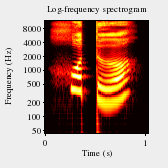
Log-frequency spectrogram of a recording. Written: huo4 de2

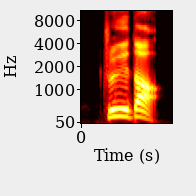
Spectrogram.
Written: 追悼

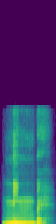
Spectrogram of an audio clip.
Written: ming2 bai5

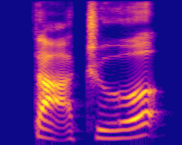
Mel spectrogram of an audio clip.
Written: da3 zhe2

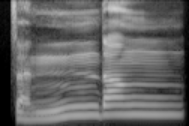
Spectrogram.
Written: 正当

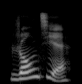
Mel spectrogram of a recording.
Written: 溶解

